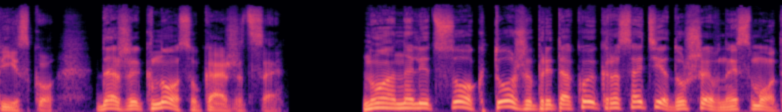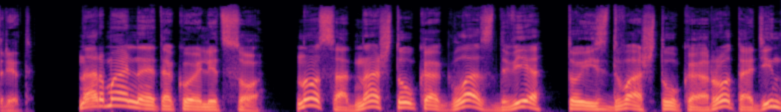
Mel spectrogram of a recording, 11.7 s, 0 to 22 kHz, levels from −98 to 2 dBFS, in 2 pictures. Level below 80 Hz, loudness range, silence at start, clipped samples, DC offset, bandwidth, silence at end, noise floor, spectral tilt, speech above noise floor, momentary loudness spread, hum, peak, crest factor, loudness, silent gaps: -46 dBFS; 2 LU; 0 s; under 0.1%; under 0.1%; 18 kHz; 0 s; under -90 dBFS; -5.5 dB/octave; over 69 dB; 9 LU; none; -8 dBFS; 14 dB; -22 LUFS; 2.16-2.72 s, 6.12-6.45 s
